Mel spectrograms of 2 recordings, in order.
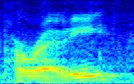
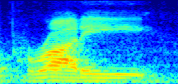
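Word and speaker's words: Parodi: I changed it to Px R O D I which it's said parody.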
